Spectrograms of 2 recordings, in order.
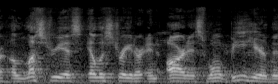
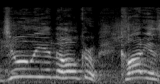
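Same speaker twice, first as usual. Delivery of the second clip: excited shout; 12 semitones higher, 5 dB louder, faster than usual. Real, not acted. Greeting viewers, shouting.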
